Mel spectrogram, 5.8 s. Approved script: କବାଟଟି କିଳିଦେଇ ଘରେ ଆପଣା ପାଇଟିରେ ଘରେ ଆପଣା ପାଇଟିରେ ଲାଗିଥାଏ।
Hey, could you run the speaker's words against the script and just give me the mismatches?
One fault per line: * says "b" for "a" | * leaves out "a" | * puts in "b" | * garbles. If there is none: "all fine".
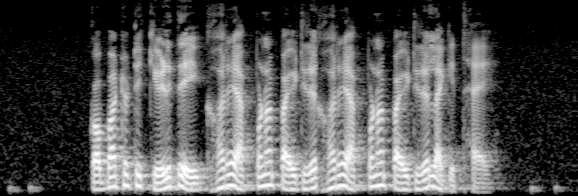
all fine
